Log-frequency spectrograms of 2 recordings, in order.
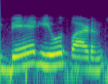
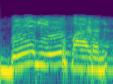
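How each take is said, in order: First: Very slow, each word drawn out; slow teaching demo at normal level; slow model phrase. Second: Very slow and a bit loud, every word drawn out; slow, loud teaching demo; slow model phrase. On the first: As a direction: spell it out slowly for the class. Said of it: "ये sentence बोल सकते हैं". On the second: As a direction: say it slowly so students copy. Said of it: "क्या बोलेंगे". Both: Shown as a demonstration.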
